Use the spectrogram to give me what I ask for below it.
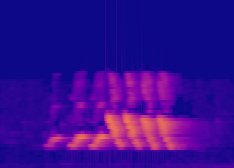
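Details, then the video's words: Double-collared seedeater in a song show: one clear, high, fast twittering phrase of about one and a half seconds, with densely packed bright notes and a quiet background. "Coleira canto especial, SHOW de canto"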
